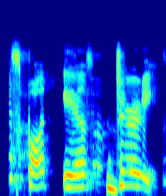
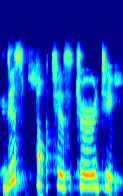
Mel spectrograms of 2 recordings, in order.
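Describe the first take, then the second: First: American accent. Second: Slow British accent, hard T in "dirty". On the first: Teacher models pot is dirty, American accent. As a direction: flap the T, slow American. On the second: Teacher converts pot is dirty, British accent. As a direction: hit every T crisply, British. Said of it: "how do you say in British". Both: Shown as a demonstration.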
